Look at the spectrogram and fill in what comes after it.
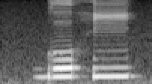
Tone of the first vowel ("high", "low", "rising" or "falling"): high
